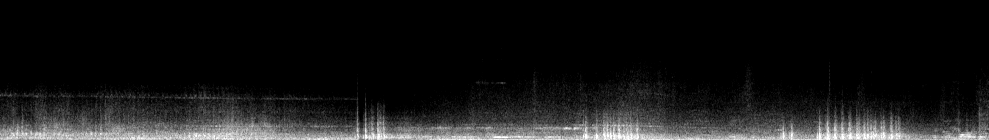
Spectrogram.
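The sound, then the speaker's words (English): Heavy gunfire erupts from all directions as soldiers evacuate foreigners from a residential area: many sharp, cracking shots and rapid bursts over a steady low engine rumble. “suddenly there's a lot of shooting. It's coming from all directions.”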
